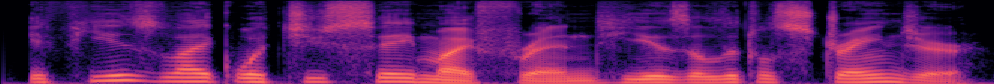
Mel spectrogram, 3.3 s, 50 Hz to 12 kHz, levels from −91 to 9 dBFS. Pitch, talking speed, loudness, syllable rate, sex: 120 Hz, 255 wpm, -18 LUFS, 5.1 syllables/s, male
